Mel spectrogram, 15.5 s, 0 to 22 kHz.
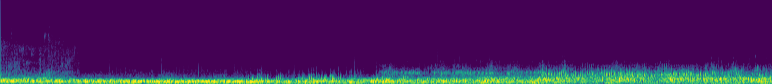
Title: Sticks the badger stomach growling 32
